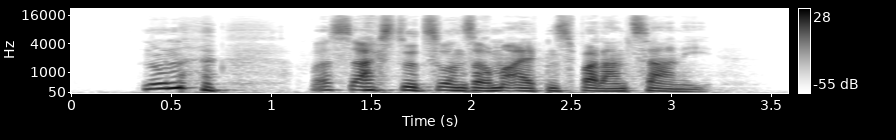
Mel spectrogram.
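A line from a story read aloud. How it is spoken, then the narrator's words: Laughing. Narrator (German): Siegmund lachend sprach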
